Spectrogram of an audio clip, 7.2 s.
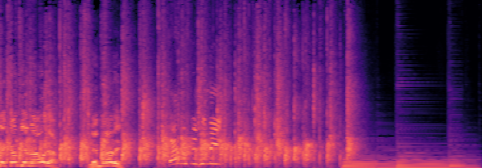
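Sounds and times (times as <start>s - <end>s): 
audience applause: 0.0s - 5.5s
live music with steady sustained tones: 0.0s - 7.0s
speech: 0.3s - 2.0s.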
